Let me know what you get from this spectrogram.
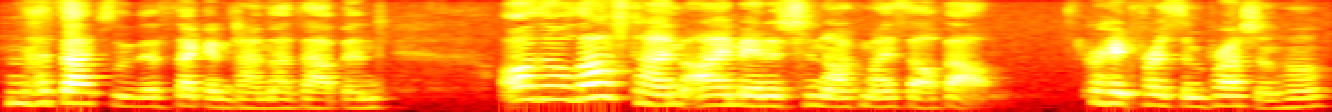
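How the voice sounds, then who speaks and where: An actress plays a snarky young woman in an audio drama. She tells her own story with dry sarcasm and a teasing edge, at a medium pitch. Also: lively intonation, moderate pace, natural voice. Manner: wry, sarcastic. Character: snarky young woman thrown back aboard the Titanic. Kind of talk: first-person scripted narration and acted dialogue.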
